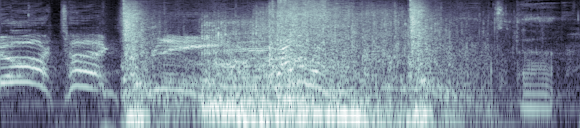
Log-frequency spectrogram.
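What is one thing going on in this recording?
A loud magical blast and crash ring out from a game.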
